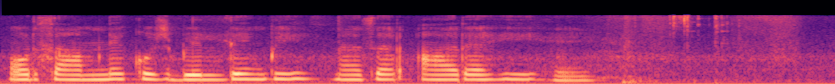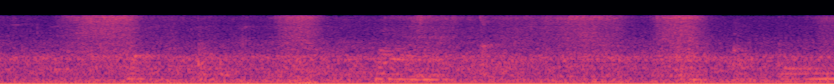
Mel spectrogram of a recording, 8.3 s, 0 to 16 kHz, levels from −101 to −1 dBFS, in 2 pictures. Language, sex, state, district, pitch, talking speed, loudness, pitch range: Hindi, female, Rajasthan, Jaipur, 215 Hz, 65 wpm, -15 LUFS, 210-230 Hz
